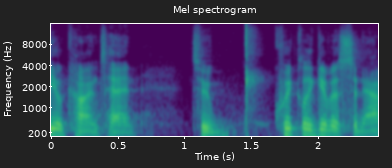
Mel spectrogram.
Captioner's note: snaps finger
